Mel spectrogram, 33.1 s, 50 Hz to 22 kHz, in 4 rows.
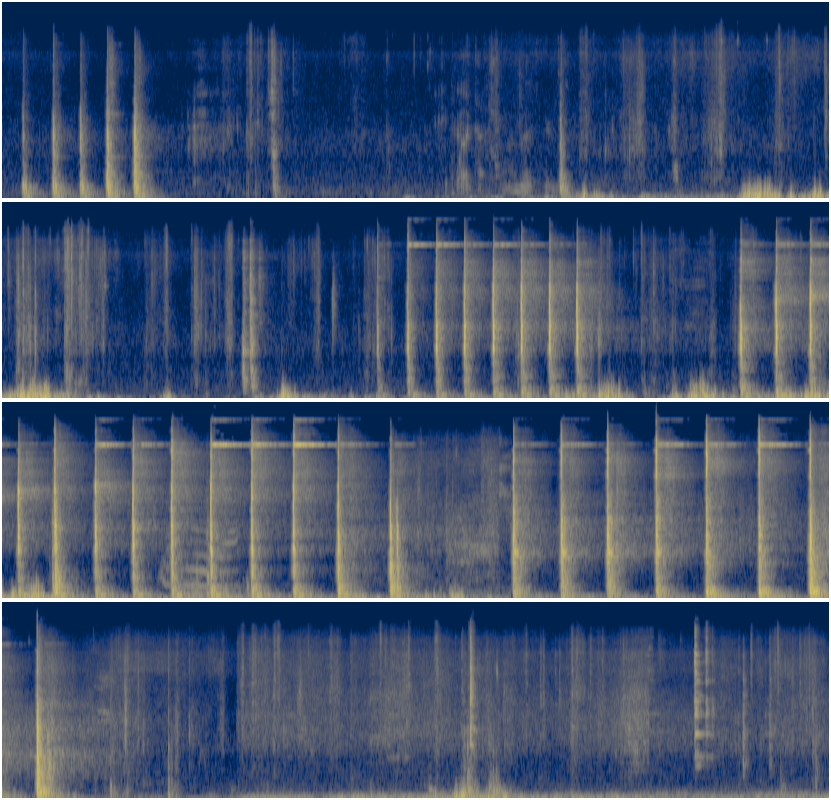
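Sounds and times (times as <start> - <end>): hammer driving nails into wood: 0.2 - 1.6, 12.3 - 14.3, 15.6 - 20.7, 21.6 - 25.7.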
